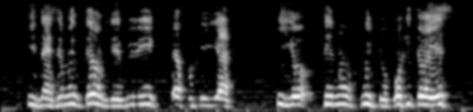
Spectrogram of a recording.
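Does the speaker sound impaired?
Yes: cerebral palsy; from birth in Bogotá, near death as newborn, long incubator stay, physical disability, needs assistance; speech difficulty, noted as a hurdle for work as lecturer.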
